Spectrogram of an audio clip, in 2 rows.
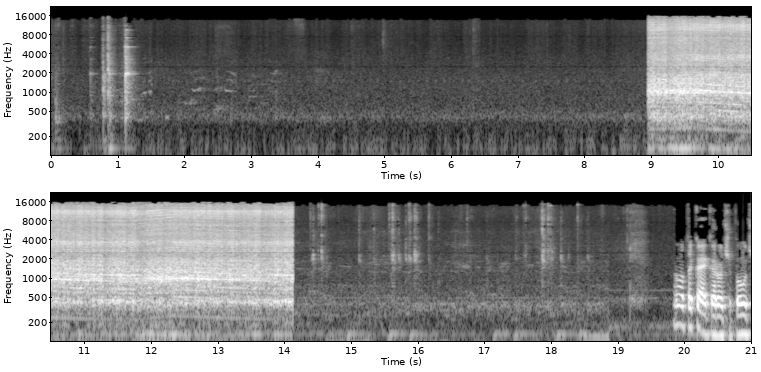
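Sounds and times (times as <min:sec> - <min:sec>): drill press whirring: 0:09.0 - 0:14.2
metal parts clicking and knocking: 0:15.4 - 0:16.2.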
